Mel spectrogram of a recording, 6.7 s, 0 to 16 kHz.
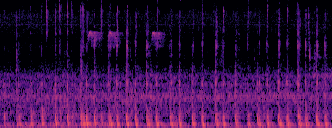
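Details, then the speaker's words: Triumph TR7 under restoration, pre-first-start test: steady cranking about four beats a second with no firing; the mechanical fuel pump delivers no fuel; opened it and found a mess inside. "we're not getting anything from it."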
